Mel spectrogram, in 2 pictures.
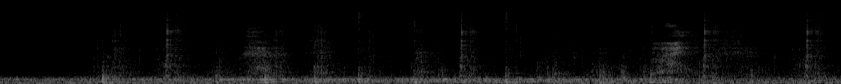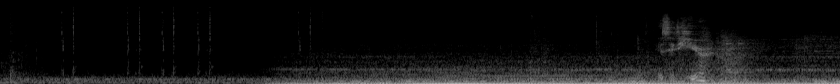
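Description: Boots thud on a hard floor.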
